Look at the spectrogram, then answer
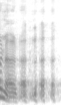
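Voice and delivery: normal talking voice

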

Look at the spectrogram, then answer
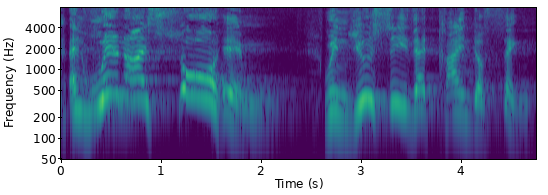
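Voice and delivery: loud, high preacher voice, drawn out; fiery sermon delivery; impassioned preaching. Acted. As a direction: cry it out from the pulpit. Preaching at full force.

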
